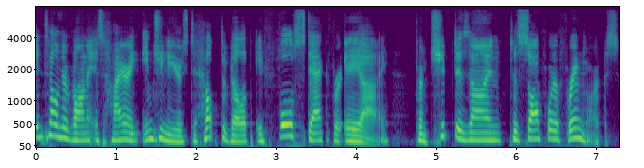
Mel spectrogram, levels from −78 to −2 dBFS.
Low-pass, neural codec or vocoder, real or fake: 7.2 kHz; codec, 24 kHz, 1 kbps, SNAC; fake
